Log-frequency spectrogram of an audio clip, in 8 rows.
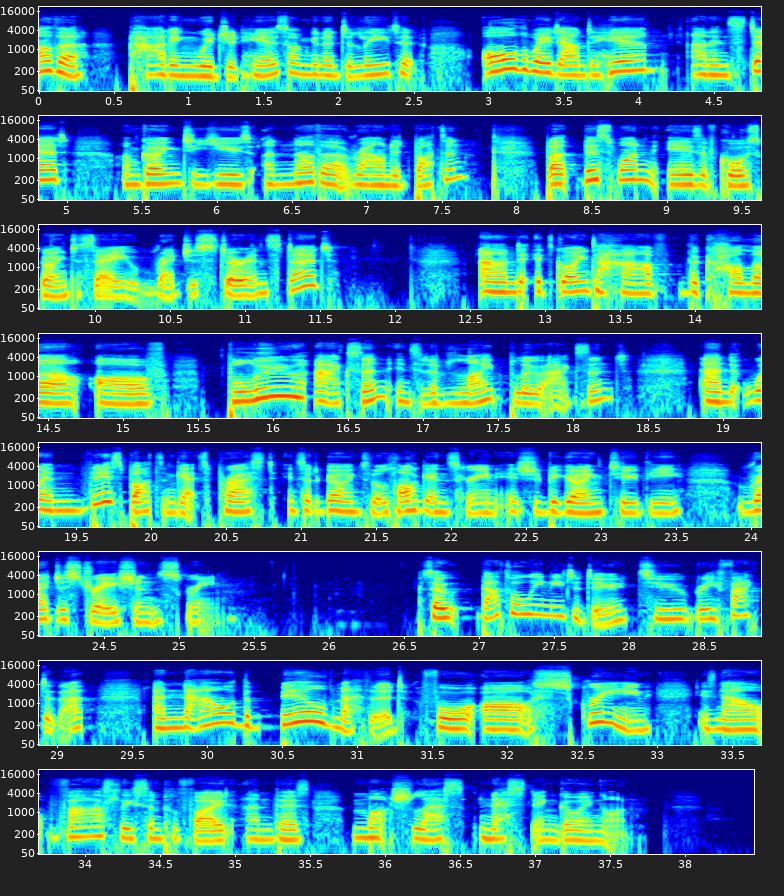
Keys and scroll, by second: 5.8 super+v, 11.9 ctrl+shift+super+z, 17.6 Return, 18.9 Return, 26.3 Return, 26.9 Return.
